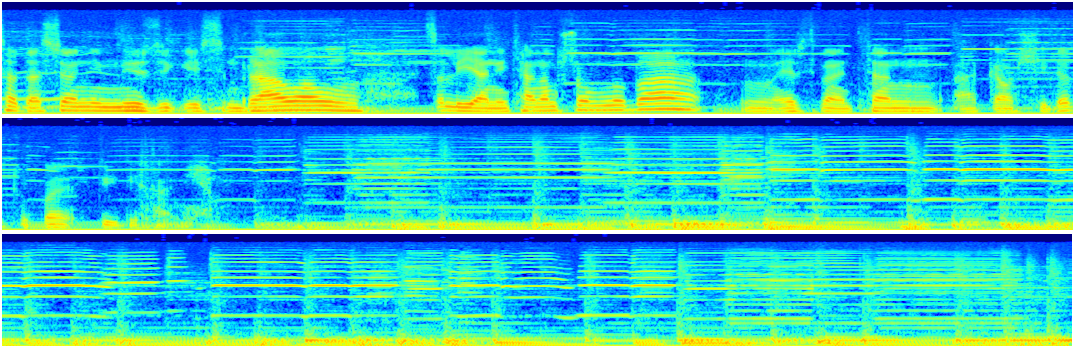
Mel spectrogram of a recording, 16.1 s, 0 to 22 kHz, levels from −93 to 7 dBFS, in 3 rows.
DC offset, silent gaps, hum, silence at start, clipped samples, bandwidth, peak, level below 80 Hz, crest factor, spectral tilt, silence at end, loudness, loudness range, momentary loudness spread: 2%; none; none; 0 s; under 0.1%; 17 kHz; -4 dBFS; -36 dBFS; 20 dB; -4.5 dB/octave; 0 s; -22 LUFS; 7 LU; 9 LU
